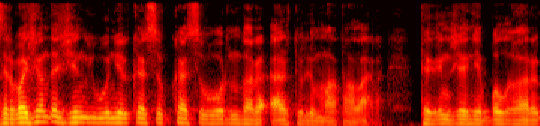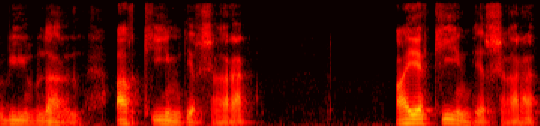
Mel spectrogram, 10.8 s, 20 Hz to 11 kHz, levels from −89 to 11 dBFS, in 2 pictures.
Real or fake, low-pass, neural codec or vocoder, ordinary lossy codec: fake; 9.9 kHz; codec, 24 kHz, 3 kbps, HILCodec; none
